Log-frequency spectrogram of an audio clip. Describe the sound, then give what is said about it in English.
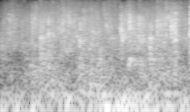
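Water splashes and gushes steadily from a light, hand-operated double-action pump in rural Colombia that keeps the piston stationary and lifts a pipe of plastic tubing, fairly loud, with small surges in the flow and no voices. “Instead of raising and lowering a heavy piston inside a pipe, this one lifts the piston stationary and lifts the pipe made of plastic tubing.”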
